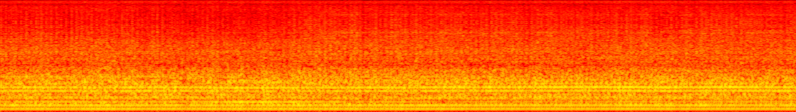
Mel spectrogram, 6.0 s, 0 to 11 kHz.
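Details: Briggs & Stratton mower engine cold-started at 35°F after long sitting, water suspected in the gas; started first pull. Steady even drone with smooth low hum, no misses or surging throughout; normal running.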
